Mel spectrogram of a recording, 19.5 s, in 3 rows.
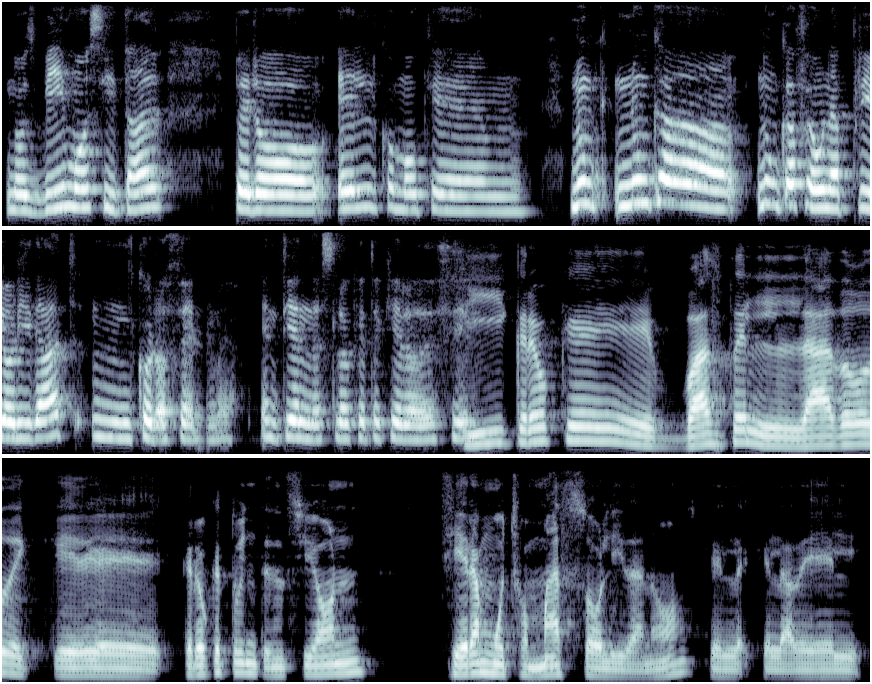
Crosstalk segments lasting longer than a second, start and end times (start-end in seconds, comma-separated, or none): none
